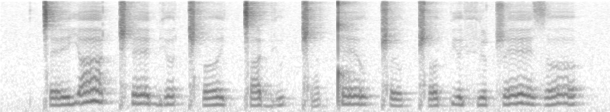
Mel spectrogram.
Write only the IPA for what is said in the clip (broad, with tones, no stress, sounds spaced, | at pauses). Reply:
ǀ ɛ˩˧ e̯ j aː˧˥˧ ǁʰ ɛː˧ bʲ ʌː˩˧˩ ǁʰ ʌː˩˧˩ e̯ ǀ a˩˧˩ bʲ uː˩˥ ɡ͡ǁ a˩˥ ǃ ɛː˧ o̯ ǁ ə˩˧ o̯ ǁ ʌ˩˥ pʲ ʌ˧ fʲ ʌ˩˧˩ ʈ͡ʂ ɛː˧˥˧ z ʌː˧˥˧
